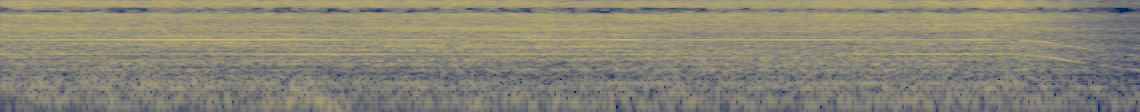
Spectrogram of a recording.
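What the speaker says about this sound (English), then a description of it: "So just put a hair dryer with you and put it here" A hair dryer blows a loud, steady whine onto ice frozen inside a refrigerator, then winds down as it is switched off at the end.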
